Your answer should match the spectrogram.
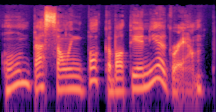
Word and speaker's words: Enneagram: And brief disclaimer, we came across many pronunciations of the word Enneagram, but we're pronouncing it Enneagram.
